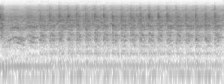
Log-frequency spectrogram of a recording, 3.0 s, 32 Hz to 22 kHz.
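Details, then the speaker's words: 1994 Chevrolet K1500 Suburban: starter turns engine over in an even slow chug but it never fires; no fuel delivery from a failed fuel pump. "We don't know if the fuel pump's bad or not that's on it. When we turn the key, it should prime."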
